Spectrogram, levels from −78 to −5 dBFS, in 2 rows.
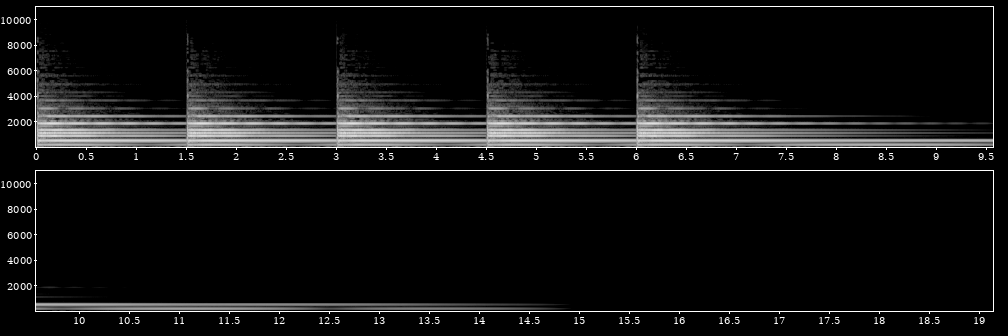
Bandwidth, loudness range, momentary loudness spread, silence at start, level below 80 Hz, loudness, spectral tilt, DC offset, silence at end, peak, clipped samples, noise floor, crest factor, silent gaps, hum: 6.4 kHz; 20 LU; 22 LU; 0 s; -58 dBFS; -17 LUFS; -5.5 dB/octave; under 0.1%; 6.75 s; -2 dBFS; under 0.1%; -63 dBFS; 18 dB; none; none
